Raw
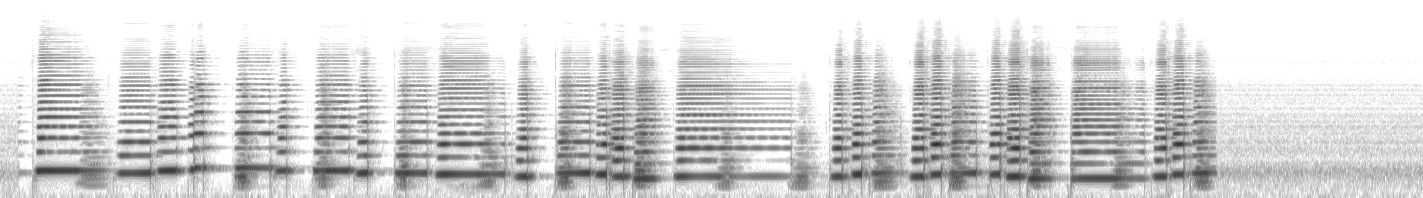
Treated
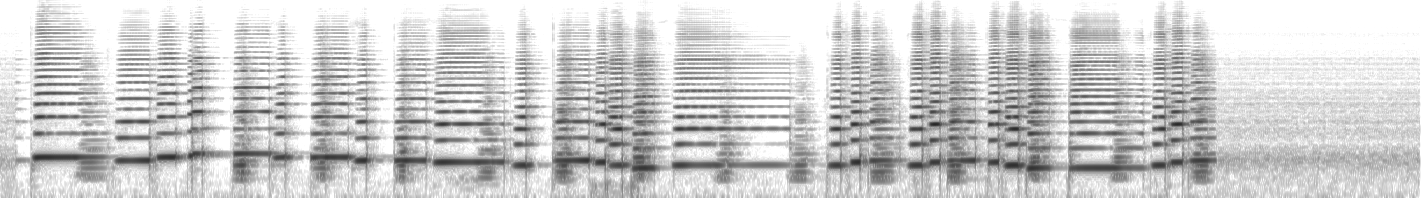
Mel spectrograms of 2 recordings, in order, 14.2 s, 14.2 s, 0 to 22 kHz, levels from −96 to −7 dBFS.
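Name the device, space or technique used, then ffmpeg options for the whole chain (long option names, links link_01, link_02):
chipmunk voice: -filter_complex "[0:a]asetrate=74167,aresample=44100,atempo=0.594604,asettb=1/sr,asplit=3[link_01][link_02][link_03];[link_01]atrim=end=5.904[link_04];[link_02]atrim=start=5.9:end=6.39,asetpts=PTS-STARTPTS,afade=type=in:duration=0.004:curve=qsin,afade=type=out:start_time=0.486:duration=0.004:curve=qsin,lowshelf=frequency=250:width_type=q:width=3:gain=9[link_05];[link_03]atrim=start=6.386[link_06];[link_04][link_05]acrossfade=duration=0.004:curve1=hsin:curve2=qsin[link_07];[link_07][link_06]acrossfade=duration=0.004:curve1=qsin:curve2=hsin,volume=4dB"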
